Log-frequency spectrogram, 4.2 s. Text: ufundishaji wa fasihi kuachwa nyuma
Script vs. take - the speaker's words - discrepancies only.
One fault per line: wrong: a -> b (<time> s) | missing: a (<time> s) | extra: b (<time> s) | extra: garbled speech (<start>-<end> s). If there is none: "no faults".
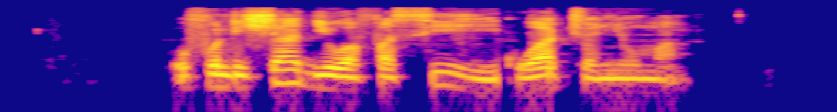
no faults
